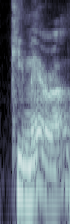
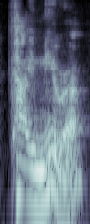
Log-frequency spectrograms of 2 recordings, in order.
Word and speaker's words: Chimera: this one is called the would want to pronounce it Kimera but it's actually from what I understand pronounced kaima right and of course you can see the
